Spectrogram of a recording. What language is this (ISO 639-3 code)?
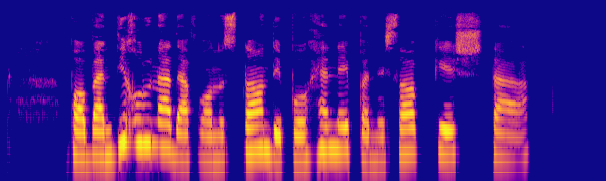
pus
